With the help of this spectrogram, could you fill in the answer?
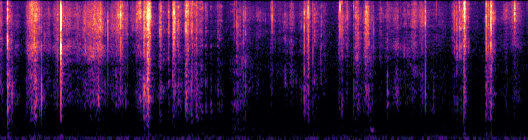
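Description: A small, thin, empty orange-and-silver aluminium foil wrapper from a chocolate egg is held in both hands and crinkled and folded with fingertips and long nails. Quiet, bright, irregular crackles and sharp little snaps are heard, with almost no low end and no ringing after each crinkle.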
